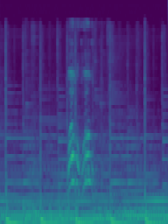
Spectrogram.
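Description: A dog gives a short burst of yipping, whimpering barks around the middle of the moment, fairly close, over a steady low background hum.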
